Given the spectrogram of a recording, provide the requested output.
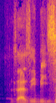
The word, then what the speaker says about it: Zazie Beetz: Zazie Beetz.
